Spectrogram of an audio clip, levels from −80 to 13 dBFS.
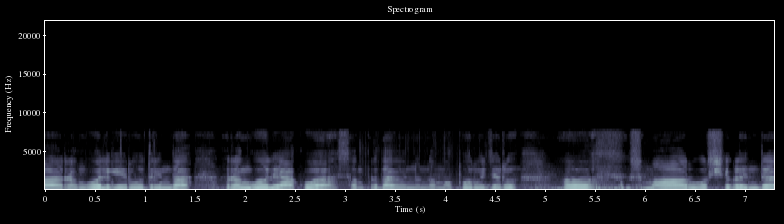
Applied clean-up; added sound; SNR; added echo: none; Wind; 14 dB; none.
